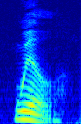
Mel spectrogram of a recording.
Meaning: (verb) 1. Used to express the future tense, sometimes with an implication of volition or determination when used in the first person. Compare shall 2. To be able to, to have the capacity to
- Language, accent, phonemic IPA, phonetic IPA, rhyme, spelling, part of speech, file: English, US, /wɪl/, [wɪɫ], -ɪl, will, verb / noun, En-us-will.ogg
